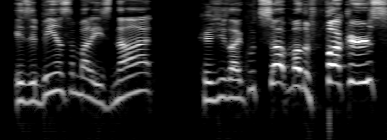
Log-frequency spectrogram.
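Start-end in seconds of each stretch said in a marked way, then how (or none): 2.5-3.9 aggressive, very high-pitched, loud shout. Speaker imitates how the listener greets people, in a mock-aggressive greeting. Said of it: "you came out so aggressive".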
